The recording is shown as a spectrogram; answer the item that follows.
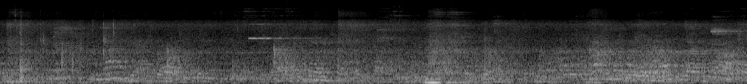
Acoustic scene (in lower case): subway station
